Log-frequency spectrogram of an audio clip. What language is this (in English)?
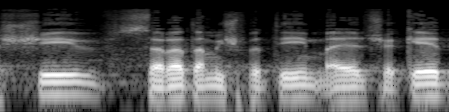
Hebrew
